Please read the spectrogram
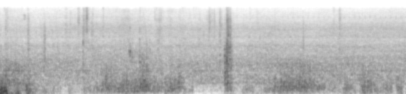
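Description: Wind buffeting the microphone and handling noise from a handheld camera being carried, loudest as a low rumble right at the start, with a single sharp click a little past two seconds in.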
